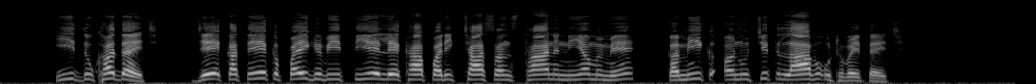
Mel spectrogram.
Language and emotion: Maithili, disgusted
